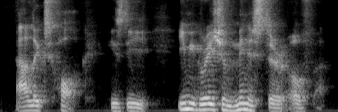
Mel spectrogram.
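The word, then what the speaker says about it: Hawke: yes we do alex how will you pronounce is as saying hawk alex hawk he's the immigration minister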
